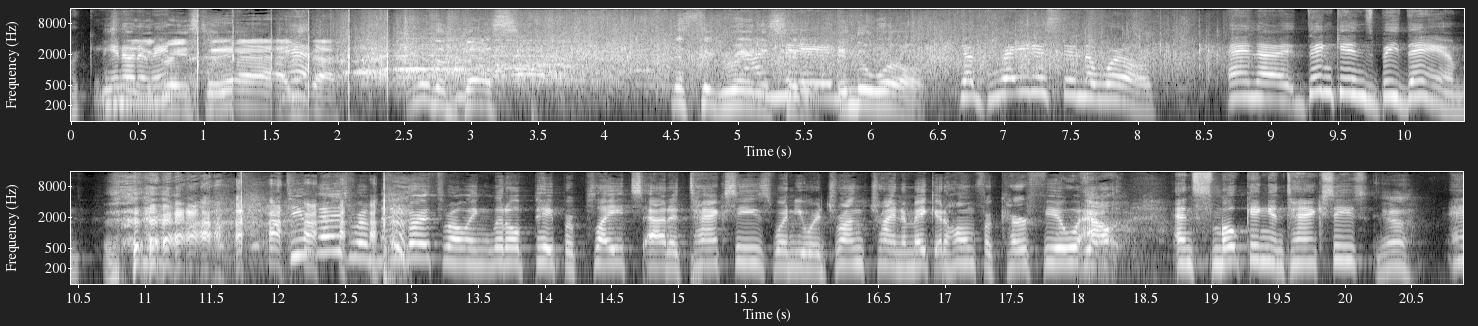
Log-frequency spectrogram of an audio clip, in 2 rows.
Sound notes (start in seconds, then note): 3.4 cheers and applause; 10.7 laughter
